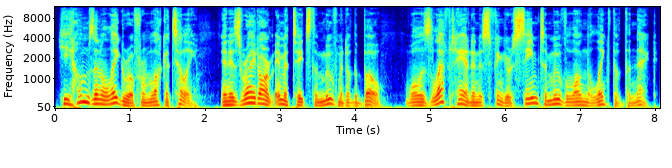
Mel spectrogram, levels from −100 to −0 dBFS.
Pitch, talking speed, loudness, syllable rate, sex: 120 Hz, 240 wpm, -19 LUFS, 6.1 syllables/s, male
